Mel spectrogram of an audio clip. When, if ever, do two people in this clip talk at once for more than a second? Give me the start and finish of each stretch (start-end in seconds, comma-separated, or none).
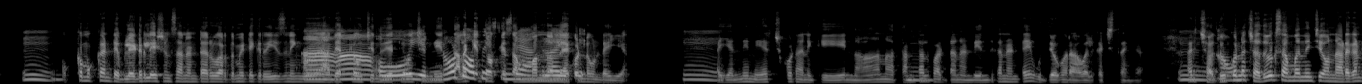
3.1-5.8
